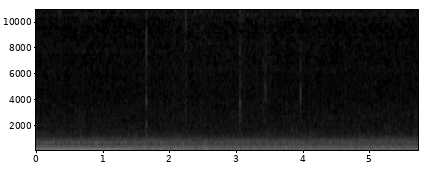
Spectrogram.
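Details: Mercedes W124 E220 M111.960 after oil and filter change (had oil pressure falling to 0 bar when warm), cold: smooth steady slightly high idle easing off, oil pressure looks right; normal cold idle.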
